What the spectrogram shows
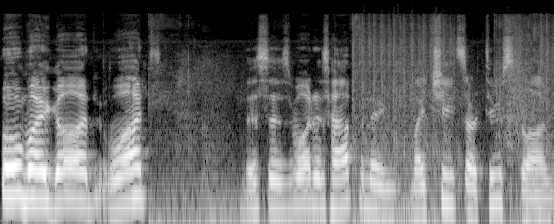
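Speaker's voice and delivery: stunned, disbelieving, drawn-out shocked outburst. Retelling a gambling clip's reaction, imitating a streamer's shocked reaction. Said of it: "And he was like".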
